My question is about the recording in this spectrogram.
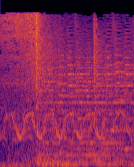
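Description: Police car siren wailing, its pitch sweeping up and down about three times a second, over a low rumble of traffic.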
